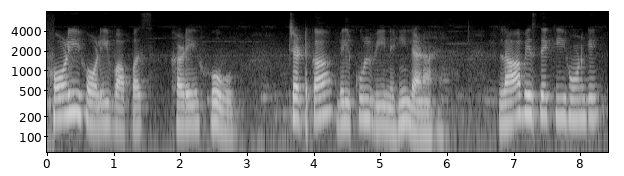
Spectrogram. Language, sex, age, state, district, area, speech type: Punjabi, female, 45-60, Punjab, Hoshiarpur, urban, spontaneous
